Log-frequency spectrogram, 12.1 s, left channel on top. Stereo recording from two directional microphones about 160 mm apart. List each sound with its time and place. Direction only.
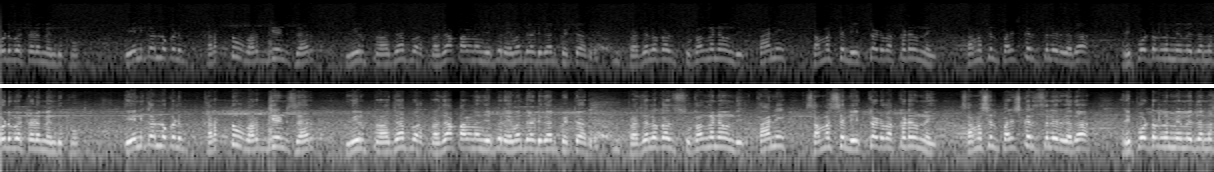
0.0 s speech: 15° right (ahead or behind)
